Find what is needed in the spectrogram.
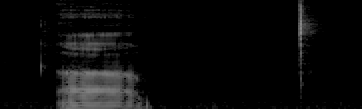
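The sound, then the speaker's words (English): Computer mouse clicking on a web page: two brief, sharp clicks, one just before a short hummed voice sound and one well after it. “Oh my god, this is one of those pages that's like separated into like different pages or different pages for the website. So you have to like click down on a thingy.”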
